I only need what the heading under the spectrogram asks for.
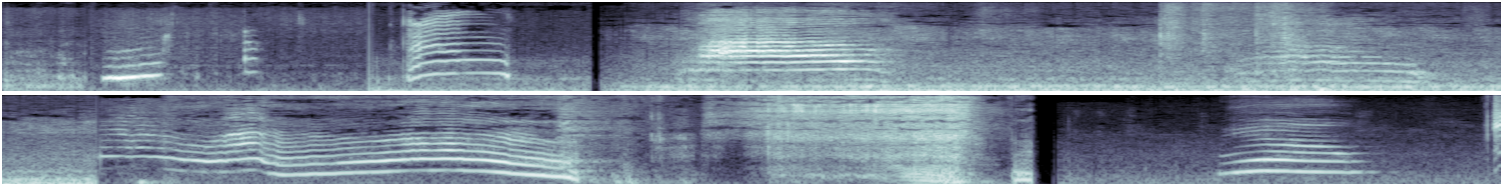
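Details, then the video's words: Domestic cats in a compilation of funny cat sounds: a series of separate meows, some short and rising, others long and wavering with a falling-rising bend, cut between with abrupt gaps and bursts of noise. "ranking funny cat sounds"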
